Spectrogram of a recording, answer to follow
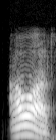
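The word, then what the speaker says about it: hour: কিন্তু অনেস্ট অনেস্টটা এইচটা খানিকটা ও এর মত উচ্চারণ হচ্ছে যার জন্য এর আগে আমরা এন দেখবো সেম আওয়ার এটাও সেম এর আগে আমরা এন দেখব এগুলো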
